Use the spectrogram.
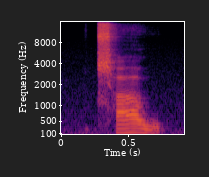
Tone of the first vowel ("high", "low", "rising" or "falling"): falling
